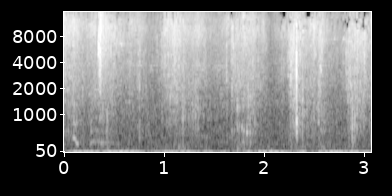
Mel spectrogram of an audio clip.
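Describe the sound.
Footsteps walk from a quiet road into mixed woods: many steady, crunching steps in an even rhythm, with no pause between them.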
